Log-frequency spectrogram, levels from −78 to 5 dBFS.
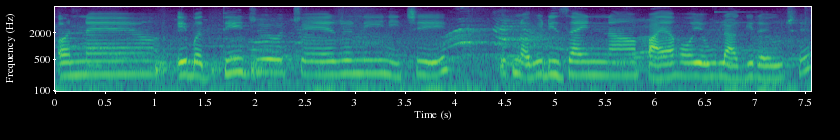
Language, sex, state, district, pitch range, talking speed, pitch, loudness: Gujarati, female, Gujarat, Gandhinagar, 215-235 Hz, 125 wpm, 225 Hz, -18 LUFS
